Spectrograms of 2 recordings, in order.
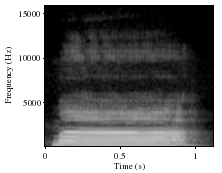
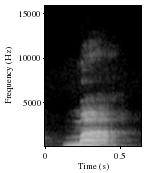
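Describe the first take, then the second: First: The pitch stays level, dipping slightly at the end. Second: The pitch drops straight down to a low level. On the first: "Kalau sedang, kita bacanya datar. Tapi di ujung akan jatuh sedikit" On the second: "nada rendah, ... Jadi dia langsung jatuh ke bawah"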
